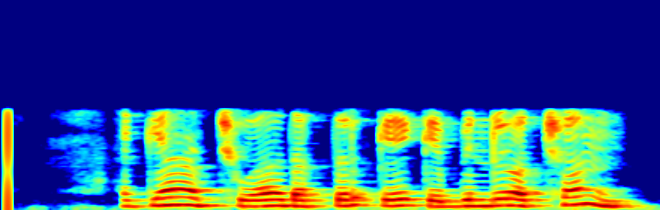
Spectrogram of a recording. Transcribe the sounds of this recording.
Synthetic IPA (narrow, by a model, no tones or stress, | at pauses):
aɡjãt͡ʃʰuad̪ak̚t̪əɾkekebinɾeɔt͡ʃʰɔn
